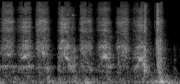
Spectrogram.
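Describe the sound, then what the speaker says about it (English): A small hacksaw blade cuts through nails embedded in wood in quick back-and-forth strokes, about seven rasping passes in a steady rhythm that end abruptly, with no talking. "so with this little blade here, as I'm cutting here, they'll come out real easy"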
